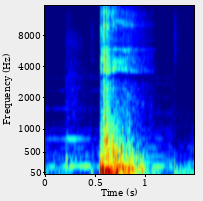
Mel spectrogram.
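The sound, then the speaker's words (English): A heavy stone door of a chamber slams shut with one deep, booming thud whose low rumble fades over about half a second, framed by a faint steady hum before and after. “Stone door shuts behind you with a heavy thud.”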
